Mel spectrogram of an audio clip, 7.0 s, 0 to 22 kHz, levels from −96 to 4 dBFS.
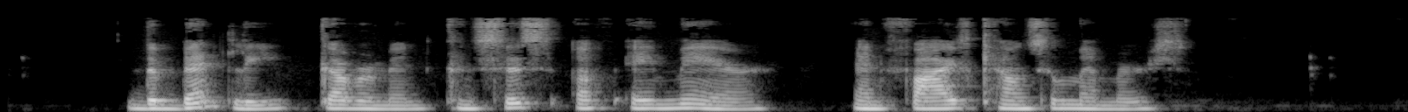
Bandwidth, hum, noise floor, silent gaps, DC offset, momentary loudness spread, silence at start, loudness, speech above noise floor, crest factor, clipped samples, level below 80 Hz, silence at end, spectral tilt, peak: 11.5 kHz; none; -78 dBFS; none; under 0.1%; 12 LU; 0.65 s; -22 LUFS; 57 dB; 20 dB; under 0.1%; -62 dBFS; 1.15 s; -6 dB/octave; -2 dBFS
